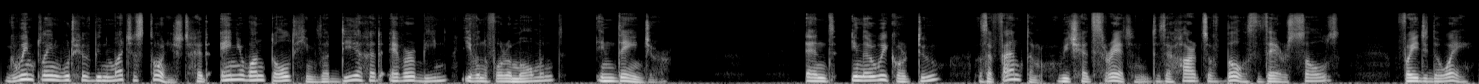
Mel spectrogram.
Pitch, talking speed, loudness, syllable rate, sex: 155 Hz, 165 wpm, -17 LUFS, 4.9 syllables/s, male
